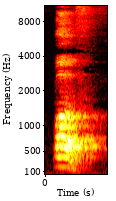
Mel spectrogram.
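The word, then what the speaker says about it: قاف: কফ, এটা হচ্ছে কফ। যেমন বক, বক উচ্চারণ করে, শব্দ করে কক কক কক কক, ঠিক এইভাবে এই হরফটা উচ্চারণ হবে কফ কফ কফ কফ কফ।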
